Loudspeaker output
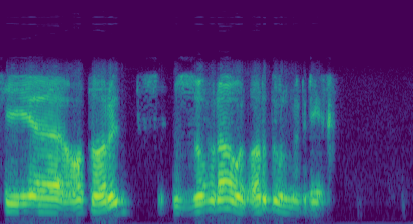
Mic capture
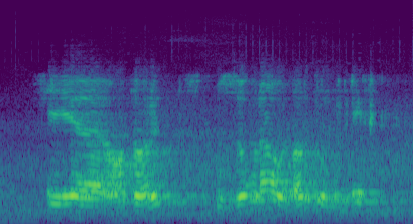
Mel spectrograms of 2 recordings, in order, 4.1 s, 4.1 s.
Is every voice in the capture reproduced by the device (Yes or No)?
Yes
